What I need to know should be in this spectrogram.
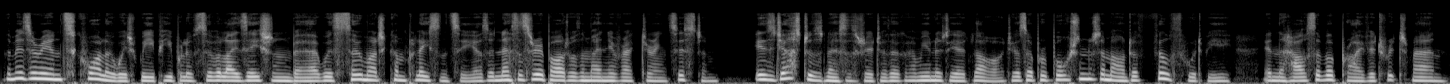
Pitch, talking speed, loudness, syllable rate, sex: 185 Hz, 195 wpm, -17 LUFS, 5.9 syllables/s, female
